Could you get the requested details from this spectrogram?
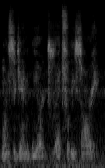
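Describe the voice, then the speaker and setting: Very deep-voiced, courteous robot butler for a game, always apologizing in stiff formal phrasing, played by a man. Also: fairly even intonation, fairly quick, noisy background, close to an everyday voice. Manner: overly formal, apologetic servant speech. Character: polite, apologetic male robot butler at a resort. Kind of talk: video game character dialogue. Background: loud game music.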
